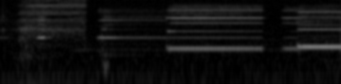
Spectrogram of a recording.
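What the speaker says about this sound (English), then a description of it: "you hear my lovely old-fashioned clock chiming in the background" An old-fashioned clock chimes indoors with clear, sustained bell-like tones, several distinct notes stepping through a short melody at moderate loudness, no voices over it.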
